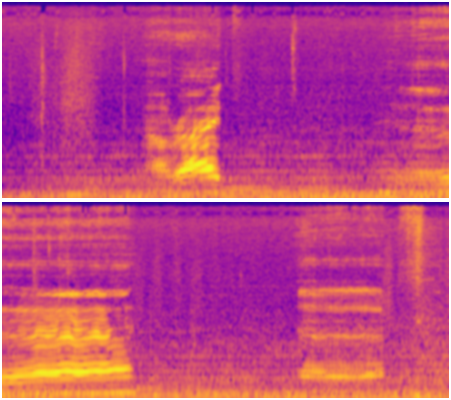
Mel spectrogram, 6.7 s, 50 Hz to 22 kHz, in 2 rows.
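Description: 2019 Nissan Altima with a CVT accelerating and mimicking automatic gear changes, engine drone rising in pitch in stepped bursts then dropping, heard from inside the cabin with brief talk.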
